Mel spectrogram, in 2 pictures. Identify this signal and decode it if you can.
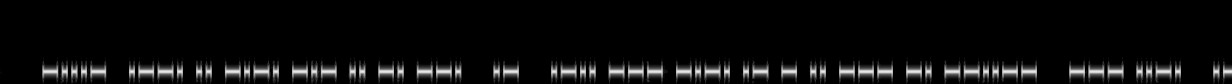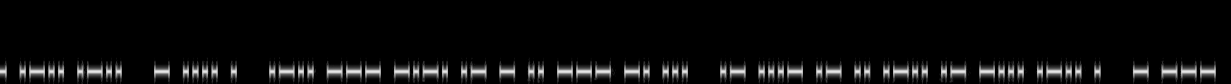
Morse code, heard as a keyed tone, about 25 wpm, 600 Hz. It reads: <BT> PICKING A LOCATION, OF ALL THE LOCATIONS AVAILABLE TO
